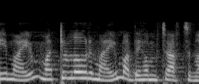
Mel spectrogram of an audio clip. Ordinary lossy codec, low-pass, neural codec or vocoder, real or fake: none; none; codec, 16 kHz, 1.1 kbps, Voila-Tokenizer; fake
